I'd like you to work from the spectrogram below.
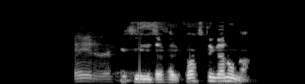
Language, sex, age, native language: Icelandic, male, 50-59, Icelandic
